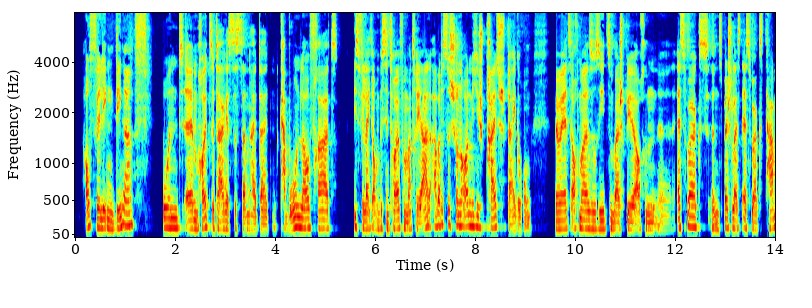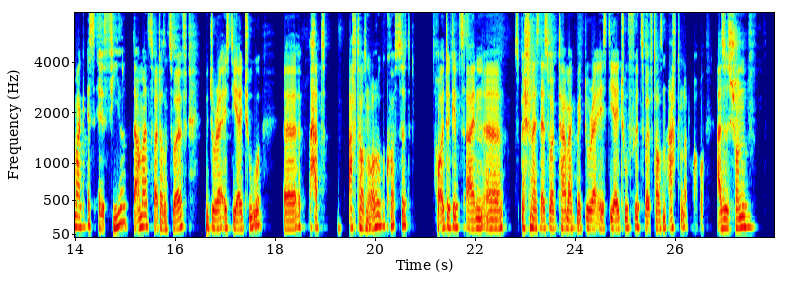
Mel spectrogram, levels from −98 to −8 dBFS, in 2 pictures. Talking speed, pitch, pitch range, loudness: 150 wpm, 125 Hz, 120-140 Hz, -20 LUFS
